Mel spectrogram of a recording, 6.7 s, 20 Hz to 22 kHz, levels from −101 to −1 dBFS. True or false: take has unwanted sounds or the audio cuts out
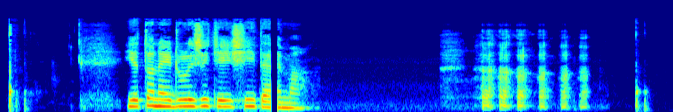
true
